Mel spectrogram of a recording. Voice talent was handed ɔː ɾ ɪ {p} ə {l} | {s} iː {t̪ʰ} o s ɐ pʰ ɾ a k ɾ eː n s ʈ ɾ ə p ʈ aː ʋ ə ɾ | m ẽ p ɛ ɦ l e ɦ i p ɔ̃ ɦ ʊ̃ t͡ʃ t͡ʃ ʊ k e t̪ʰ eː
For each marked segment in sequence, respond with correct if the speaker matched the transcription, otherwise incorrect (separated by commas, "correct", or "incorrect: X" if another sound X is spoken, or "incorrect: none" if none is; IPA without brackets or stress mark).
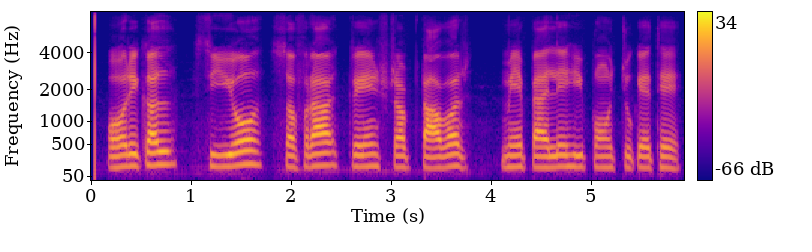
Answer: incorrect: k, correct, correct, incorrect: none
